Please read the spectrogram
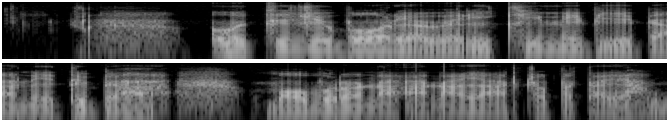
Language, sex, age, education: Igbo, male, 15-29, secondary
